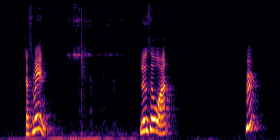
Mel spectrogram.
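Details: Pet Pomeranian indoors, scolded in Khmer by its owner over torn-up toys, gives three short arched whining yelps about two seconds apart, with a low hum and a woman's voice between them.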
